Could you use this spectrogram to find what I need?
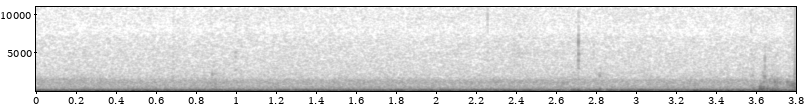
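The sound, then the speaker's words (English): A steady rainstorm outside, a continuous wash of hiss over a deep, constant rumble that holds at the same moderate level throughout, with no voices. “Like, the sounds of a storm are coming from outside.”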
